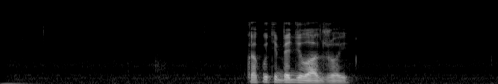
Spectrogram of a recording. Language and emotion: Russian, neutral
